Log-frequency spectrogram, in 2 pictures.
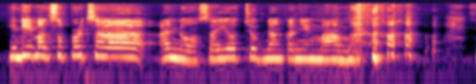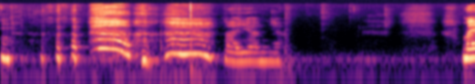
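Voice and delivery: chewing while talking; words muffled by food; mouth full of food. Real, not acted. Seen 0: Speaker holds food near mouth, lips pursed as if chewing, then bites.

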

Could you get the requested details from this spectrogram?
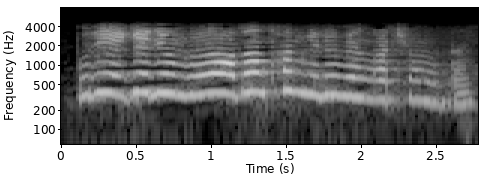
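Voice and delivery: ordinary talk

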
